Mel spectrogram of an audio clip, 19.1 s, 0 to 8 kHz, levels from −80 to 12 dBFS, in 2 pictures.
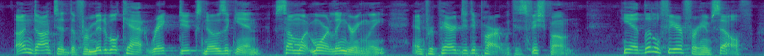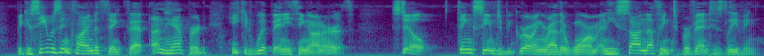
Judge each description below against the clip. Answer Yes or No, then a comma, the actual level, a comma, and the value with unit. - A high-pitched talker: No, medium, 140 Hz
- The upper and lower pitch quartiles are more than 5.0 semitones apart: Yes, wide, 5.6 semitones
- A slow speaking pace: No, average, 170 wpm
